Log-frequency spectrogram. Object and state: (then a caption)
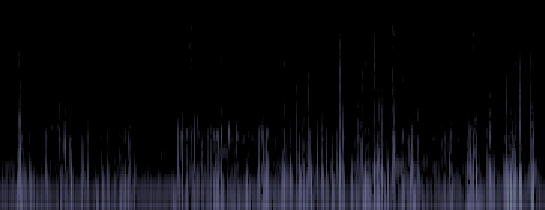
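Plastic hairbrush. Gloved fingers scratch and strum the bristles of a pink plastic hairbrush held close to the microphone. The result is a dense run of quick, dry crackling ticks and scratchy strums over a soft, low rumble, growing slightly louder toward the end.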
